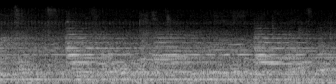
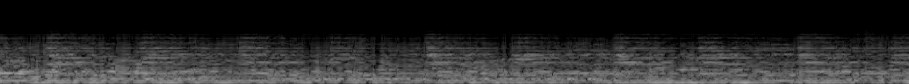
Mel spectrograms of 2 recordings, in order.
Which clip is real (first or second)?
first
